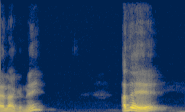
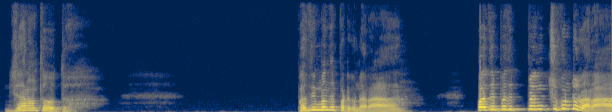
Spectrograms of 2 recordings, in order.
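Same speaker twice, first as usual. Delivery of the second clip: Krishnam Raju impression; 3 semitones higher than usual. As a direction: roar it like a rebel star. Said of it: "Krishnaraju గారు చెప్పాలనుకుంటే ఇదే dialogue".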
